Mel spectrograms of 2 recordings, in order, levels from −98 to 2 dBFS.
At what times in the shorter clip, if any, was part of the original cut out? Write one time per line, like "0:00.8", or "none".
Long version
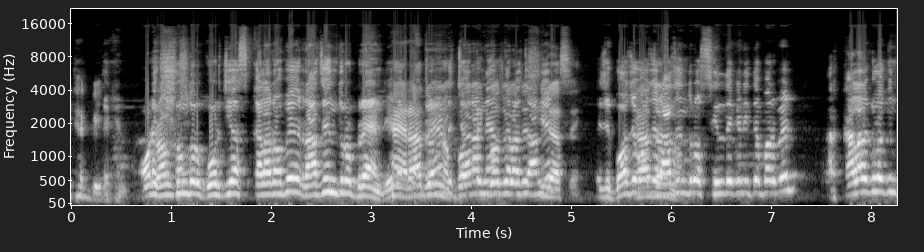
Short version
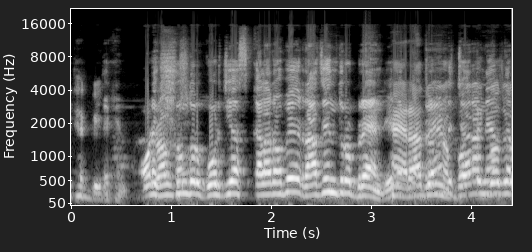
none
